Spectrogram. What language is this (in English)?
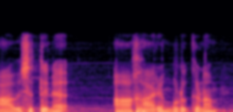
Malayalam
